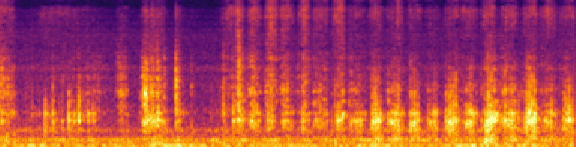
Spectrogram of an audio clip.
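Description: Fingertips rub and scratch the upper of a pale lavender Crocs-style clog made of molded EVA foam with ventilation holes, held hollow and empty in one hand. Quick, uneven rasping scratches with a soft, mid-pitched squeak build over a steady low rumble, growing louder and denser toward the end.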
